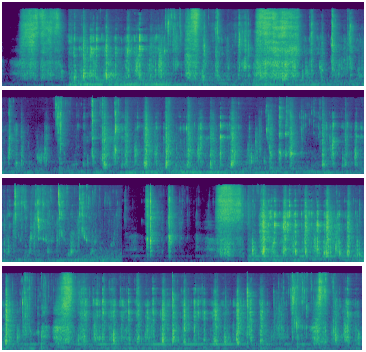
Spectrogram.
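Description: Close-miked eating sounds: chewing and biting into Chapagetti black bean instant noodles and spicy green onion kimchi, wet and crunchy, with a brief pause about seventeen seconds in.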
